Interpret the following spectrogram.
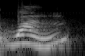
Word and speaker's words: one: The word one is pronounced like one in WON.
